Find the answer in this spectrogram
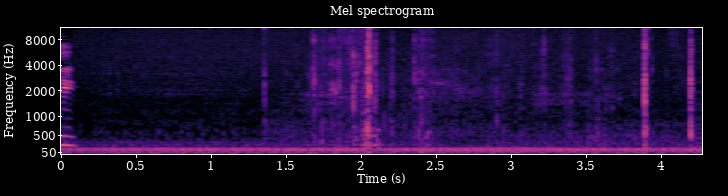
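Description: Steady low hum of a car idling, heard from inside the cabin, with a few light clicks and knocks around two seconds in and again near the end.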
